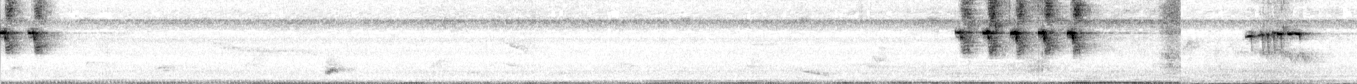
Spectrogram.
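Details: Blue-crowned hanging parrot at a new luring spot: a quick run of several shrill, high squeaks midway, then a single sharp chirp, over a low droning hum.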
